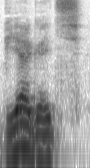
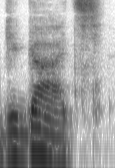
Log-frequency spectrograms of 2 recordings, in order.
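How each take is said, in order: First: Бегать stressed on the first syllable, slowly; wrong stress. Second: Бегать stressed on the last syllable, very slowly; бегать with stress at the end; correct stress. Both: Shown as a demonstration. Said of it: "The only difference, though, is the stress".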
